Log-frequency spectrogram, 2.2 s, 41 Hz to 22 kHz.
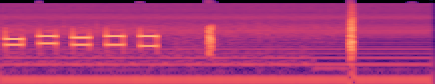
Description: DTMF, heard as telephone touch tones, tones of about 110 ms. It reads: 49563
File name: WPS 451.25 WPS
